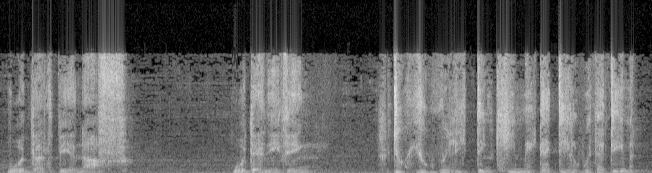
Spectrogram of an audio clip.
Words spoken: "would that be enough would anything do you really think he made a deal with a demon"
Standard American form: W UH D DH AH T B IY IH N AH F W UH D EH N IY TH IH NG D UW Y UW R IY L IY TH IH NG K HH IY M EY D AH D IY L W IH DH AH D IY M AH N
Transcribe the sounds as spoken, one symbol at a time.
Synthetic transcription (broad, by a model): W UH D DH AH T B IY IH N AH F W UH D EH N IY TH IH NG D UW Y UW R IY L IY TH IH NG K HH IY M EY D AH D IY L W IH DH AH D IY M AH N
